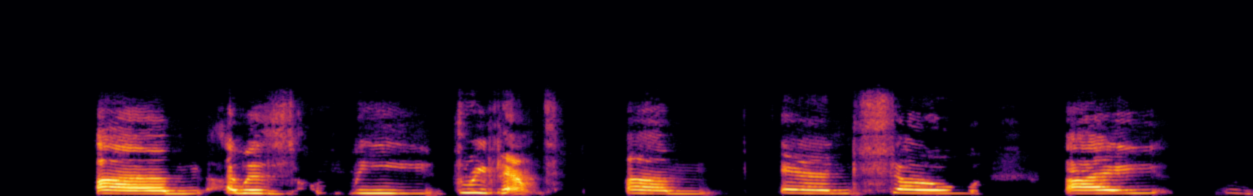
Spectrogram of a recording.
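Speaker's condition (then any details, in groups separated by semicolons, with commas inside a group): Cerebral palsy; spastic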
